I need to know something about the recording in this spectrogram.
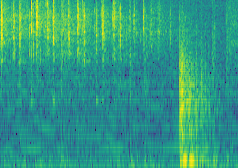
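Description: Background music with a drum beat, with a quick run of faint clicks in the first half. A short voice sound comes near the end.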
